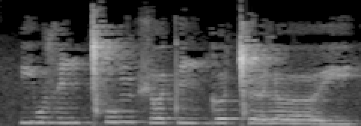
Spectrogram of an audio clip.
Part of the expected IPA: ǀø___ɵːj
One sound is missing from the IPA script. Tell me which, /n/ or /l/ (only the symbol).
l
